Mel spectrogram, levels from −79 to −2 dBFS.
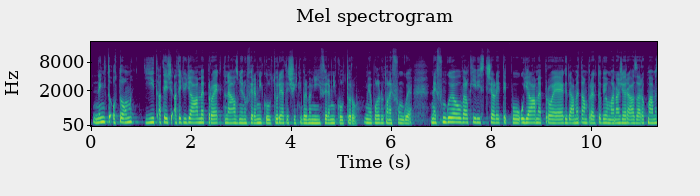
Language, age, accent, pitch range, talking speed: Czech, 30-49, native, 170-190 Hz, 205 wpm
